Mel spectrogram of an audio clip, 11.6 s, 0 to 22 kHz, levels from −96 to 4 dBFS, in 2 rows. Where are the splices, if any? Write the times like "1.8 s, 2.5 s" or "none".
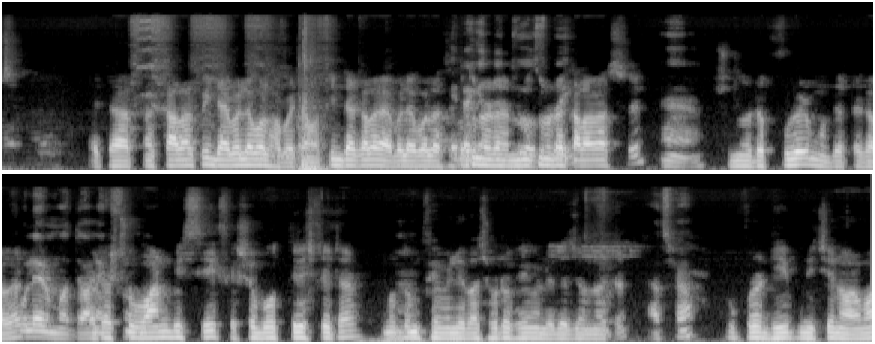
3.1 s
